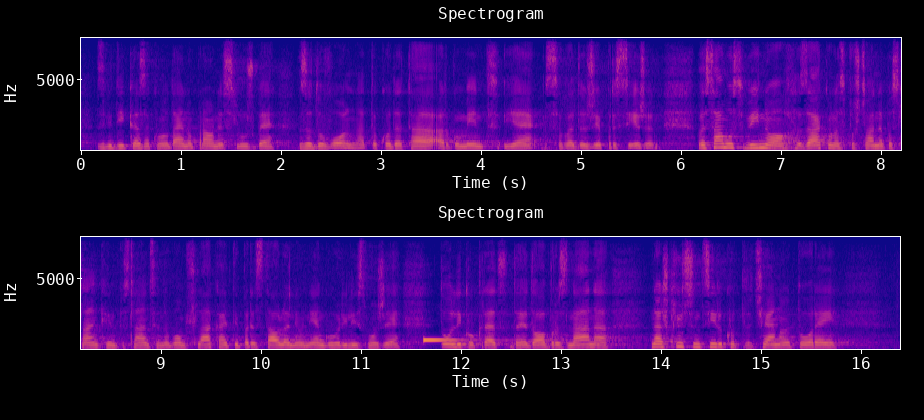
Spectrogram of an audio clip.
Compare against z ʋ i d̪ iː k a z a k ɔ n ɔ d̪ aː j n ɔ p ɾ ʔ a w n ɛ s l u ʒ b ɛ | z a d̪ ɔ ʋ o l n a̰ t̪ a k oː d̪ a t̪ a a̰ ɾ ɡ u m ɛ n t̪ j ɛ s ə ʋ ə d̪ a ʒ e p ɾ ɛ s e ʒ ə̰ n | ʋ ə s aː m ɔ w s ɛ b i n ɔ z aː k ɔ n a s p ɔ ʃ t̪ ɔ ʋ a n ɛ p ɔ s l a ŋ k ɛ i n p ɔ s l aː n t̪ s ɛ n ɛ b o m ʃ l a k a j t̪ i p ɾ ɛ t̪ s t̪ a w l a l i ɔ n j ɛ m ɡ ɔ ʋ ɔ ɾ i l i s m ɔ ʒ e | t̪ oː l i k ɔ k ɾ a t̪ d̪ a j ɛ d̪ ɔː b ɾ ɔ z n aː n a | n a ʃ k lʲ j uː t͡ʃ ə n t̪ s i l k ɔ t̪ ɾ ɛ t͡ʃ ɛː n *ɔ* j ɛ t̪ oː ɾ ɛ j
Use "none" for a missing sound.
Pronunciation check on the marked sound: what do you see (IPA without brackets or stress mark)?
ɔ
